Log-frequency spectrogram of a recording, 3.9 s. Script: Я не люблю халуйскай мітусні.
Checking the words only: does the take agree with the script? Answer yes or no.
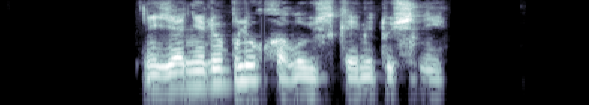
yes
